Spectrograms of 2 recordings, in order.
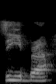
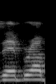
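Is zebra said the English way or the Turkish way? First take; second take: English; Turkish. First: The word is said with English pronunciation. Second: The word is said with Turkish pronunciation. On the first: "in English it's zebra" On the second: "in Turkish it's zebra"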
